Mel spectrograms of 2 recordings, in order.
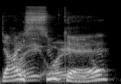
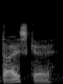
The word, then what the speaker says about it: Daisuke: You could exactly. You can say it like a real Japanese person, or put very strict emphasis on the individual syllables, like a fucking weeaboo.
